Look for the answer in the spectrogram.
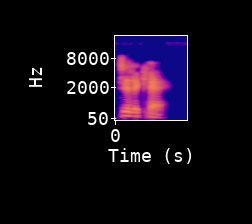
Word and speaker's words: Didache: That's how you pronounce it, Didache.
